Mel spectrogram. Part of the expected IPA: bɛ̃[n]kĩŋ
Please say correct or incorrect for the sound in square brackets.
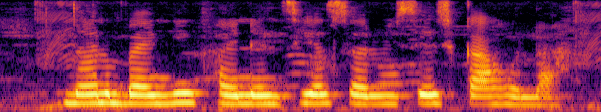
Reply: incorrect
